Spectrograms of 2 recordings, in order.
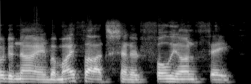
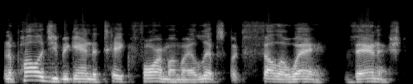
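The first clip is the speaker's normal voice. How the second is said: ordinary delivery, nothing marked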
